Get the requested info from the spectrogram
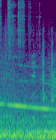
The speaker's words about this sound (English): We weren't far from the middle school, and for the first time all day, Officer Ruff put on his lights and sirens.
